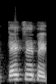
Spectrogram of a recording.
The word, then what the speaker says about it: 테제베: 자, 그리고 떼제베 같은 경우도 테제베라고 써야지 원칙은 맞아요. 발음은 떼제베라고 발음하지.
